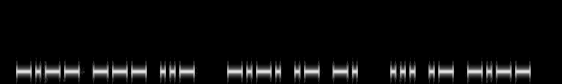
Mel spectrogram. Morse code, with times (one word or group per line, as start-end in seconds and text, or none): 0.2-1.9 YOU
2.3-3.6 CAN
3.9-5.3 SAY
